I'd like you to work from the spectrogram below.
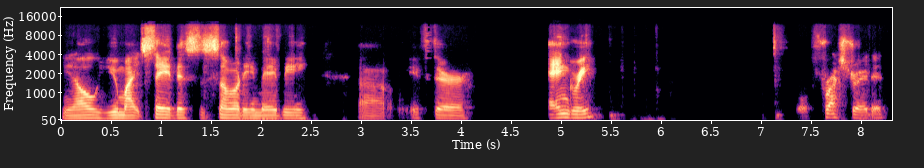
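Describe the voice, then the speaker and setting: A man teaching a casual English vocabulary lesson, repeating phrases and filling pauses with "you know". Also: on the low side, fairly even intonation, no echo.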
